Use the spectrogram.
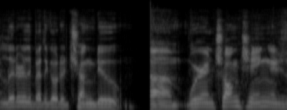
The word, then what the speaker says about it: Chengdu: It is pronounced like Chengdu.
